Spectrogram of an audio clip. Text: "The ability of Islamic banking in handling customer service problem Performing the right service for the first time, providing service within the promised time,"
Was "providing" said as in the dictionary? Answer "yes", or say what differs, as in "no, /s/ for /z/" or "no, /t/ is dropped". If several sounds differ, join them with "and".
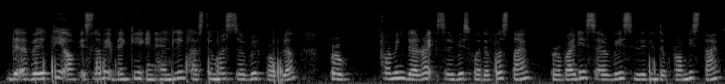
yes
